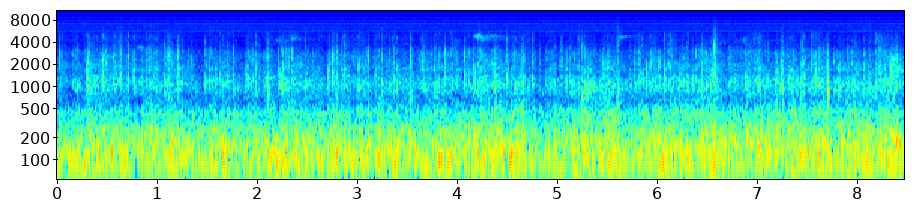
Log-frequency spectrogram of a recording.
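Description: Several basketballs being dribbled at once on a hardwood gym floor, a dense, irregular patter of overlapping bounces.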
